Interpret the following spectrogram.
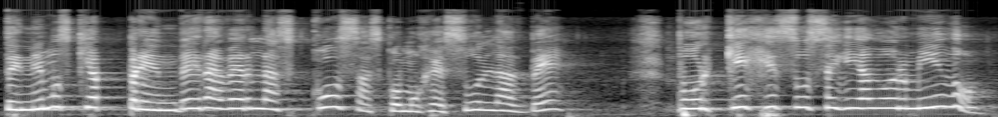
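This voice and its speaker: A woman pastor preaching a lively sermon, acting out the people in her story and building to loud questions. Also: high voice, unhurried. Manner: animated preaching, acting out dialogue and rising to shouted questions.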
